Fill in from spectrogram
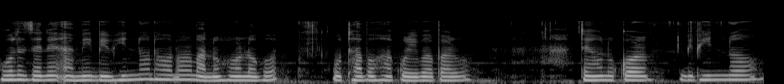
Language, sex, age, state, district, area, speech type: Assamese, female, 30-45, Assam, Nagaon, rural, spontaneous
